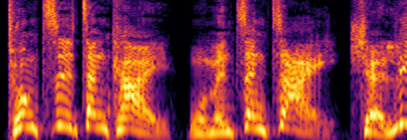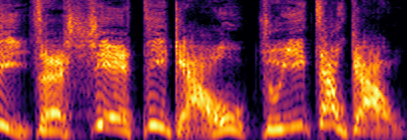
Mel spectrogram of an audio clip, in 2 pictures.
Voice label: Chinese Soldier; fallout; Tranquility Lane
